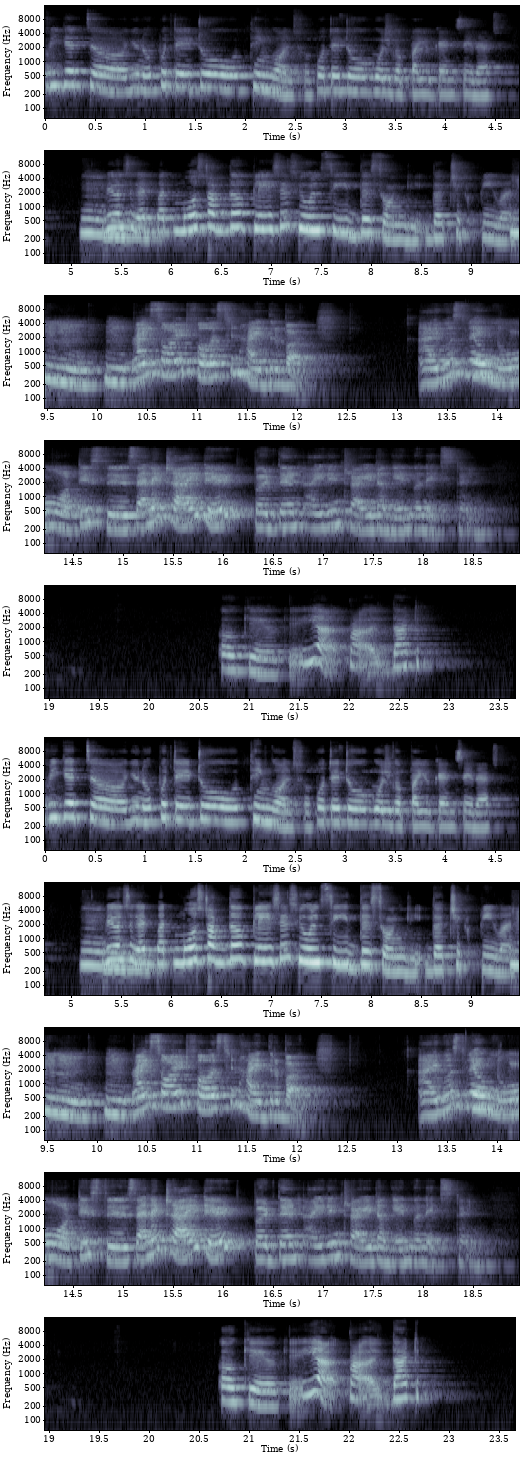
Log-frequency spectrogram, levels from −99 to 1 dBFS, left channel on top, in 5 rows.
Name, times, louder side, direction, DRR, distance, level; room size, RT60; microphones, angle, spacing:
voice 1, 0.0-4.5 5.3-9.5 13.8-14.0 20.7-22.7, right 3 dB, 85° right, 15 dB, 0.8 m, -29 dB
voice 2, 5.1-5.8 9.4-12.4 13.2-18.6, right 1 dB, 30° right, 4 dB, 1.9 m, -33 dB
11.0 x 10.5 x 8.4 m, 0.82 s
head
